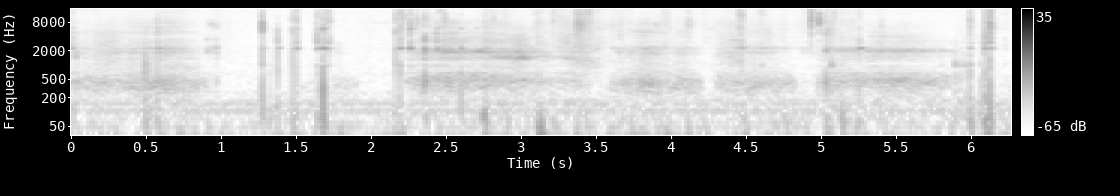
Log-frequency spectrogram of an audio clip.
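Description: A small round, hollow mosaic glass tea-light holder with black and white glass tiles and a white rim is held in both hands while long painted nails tap and scratch across its surface. Sharp, bright clicks stand out over a soft, steady scratching hiss and a low background rumble.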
